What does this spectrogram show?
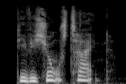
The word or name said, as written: divisionstegn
